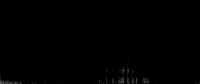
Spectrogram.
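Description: Near silence: room tone on a desk microphone, with a faint, brief crackle of small sounds about a second in.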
